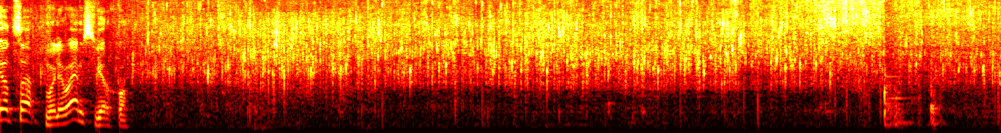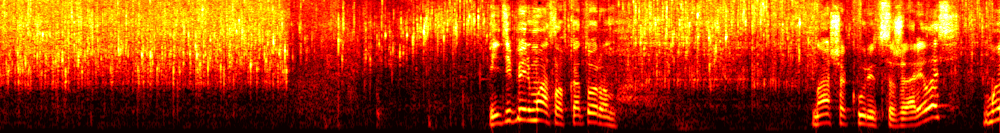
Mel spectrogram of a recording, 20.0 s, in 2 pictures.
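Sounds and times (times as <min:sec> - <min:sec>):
chicken sizzling in a frying pan: 0:00.0 - 0:20.0.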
